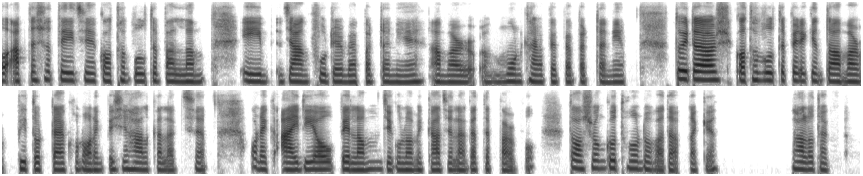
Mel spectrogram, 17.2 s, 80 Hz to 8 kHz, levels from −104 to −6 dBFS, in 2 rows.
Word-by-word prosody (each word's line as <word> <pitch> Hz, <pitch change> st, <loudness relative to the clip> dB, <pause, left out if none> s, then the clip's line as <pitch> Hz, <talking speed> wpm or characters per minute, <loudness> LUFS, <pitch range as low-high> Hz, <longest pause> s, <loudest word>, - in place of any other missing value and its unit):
আপনার 235 Hz, -1 st, -2 dB
সাথে 240 Hz, 0 st, -6 dB
এই 220 Hz, -, +1 dB
যে 220 Hz, -, 0 dB, 0.2 s
কথা 210 Hz, +1 st, -1 dB
বলতে 205 Hz, +1 st, -2 dB
পারলাম 195 Hz, -1 st, 0 dB, 0.5 s
এই 200 Hz, -, +4 dB, 0.3 s
junk 195 Hz, -2 st, +4 dB
food 200 Hz, -3 st, -4 dB
এর 190 Hz, -, 0 dB
ব্যাপারটা 190 Hz, 0 st, -4 dB
নিয়ে 180 Hz, 0 st, -3 dB, 0.3 s
আমার 185 Hz, -1 st, 0 dB, 0.5 s
মন 200 Hz, -1 st, 0 dB
খারাপের 190 Hz, -1 st, -2 dB
ব্যাপারটা -, -, -4 dB
নিয়ে, 185 Hz, 0 st, -2 dB, 0.5 s
তো -, -, -11 dB
এটা 250 Hz, -1 st, +9 dB, 0.2 s
স -, -, +1 dB
কথা 215 Hz, +2 st, +4 dB
বলতে 225 Hz, 0 st, +1 dB
পেরে 225 Hz, -, +3 dB
কিন্তু 210 Hz, -1 st, -4 dB
আমার 195 Hz, 0 st, +3 dB, 0.2 s
ভিতরটা 195 Hz, -2 st, -1 dB
এখন 200 Hz, +2 st, -11 dB
অনেক 185 Hz, 0 st, -4 dB
বেশি 210 Hz, +1 st, -3 dB
হালকা 190 Hz, 0 st, -1 dB
লাগছে। -, -, -6 dB, 0.6 s
অনেক 200 Hz, -2 st, 0 dB, 0.2 s
আইডিয়াও 200 Hz, +1 st, +4 dB, 0.2 s
পেলাম 185 Hz, -2 st, +3 dB, 0.2 s
যেগুলো 190 Hz, -1 st, -3 dB
আমি 185 Hz, -, -6 dB
কাজে 185 Hz, +1 st, 0 dB
লাগাতে -, -, -4 dB
পারবো। -, -, -4 dB, 0.4 s
তো -, -, -8 dB
অসংখ্য 225 Hz, +1 st, -1 dB
ধন্যবাদ 210 Hz, -3 st, -3 dB
আপনাকে। -, -, -6 dB, 0.9 s
ভালো 200 Hz, -1 st, +3 dB
থাকবেন। 185 Hz, -, -9 dB
200 Hz, 160 wpm, -28 LUFS, 190-210 Hz, 0.9 s, এটা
